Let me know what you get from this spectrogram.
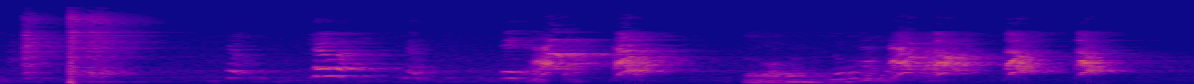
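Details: Pet dog named Buzo, angry at its mother-owner, gives sharp barks and yips in short bursts, some rising into whiny tones, mixed with a woman speaking Marathi close by indoors.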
